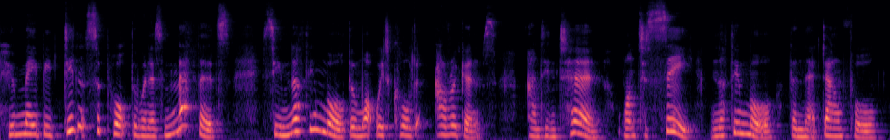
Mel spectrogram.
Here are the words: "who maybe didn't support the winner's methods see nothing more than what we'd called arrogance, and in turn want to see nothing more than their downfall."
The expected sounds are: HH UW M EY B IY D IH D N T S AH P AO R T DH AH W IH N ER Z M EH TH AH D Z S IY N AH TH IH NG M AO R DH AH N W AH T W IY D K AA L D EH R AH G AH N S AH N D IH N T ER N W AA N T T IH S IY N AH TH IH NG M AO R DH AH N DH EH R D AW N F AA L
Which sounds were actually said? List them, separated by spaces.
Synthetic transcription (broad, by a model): HH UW M EY B IY D IH D N T S AH P AO R T DH AH W IH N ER Z M EH TH AH D Z S IY N AH TH IH NG M AO R DH AH N W AH T W IY D K AA L D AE R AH G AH N S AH N IH N T ER N W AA N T T IH S IY N AH TH IH NG M AO R DH AH N DH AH R D AW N F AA L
